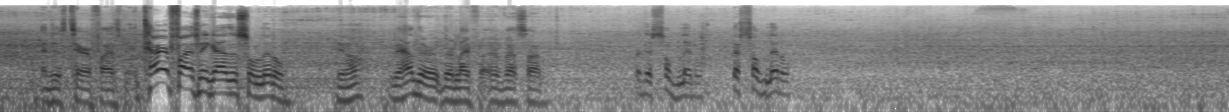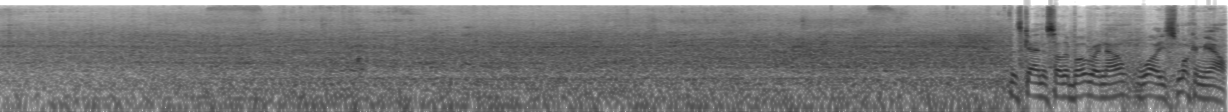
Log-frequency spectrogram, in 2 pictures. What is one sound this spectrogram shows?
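An outboard motor idles and hums steadily nearby.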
